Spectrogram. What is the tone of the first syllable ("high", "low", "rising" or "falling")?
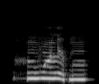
high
